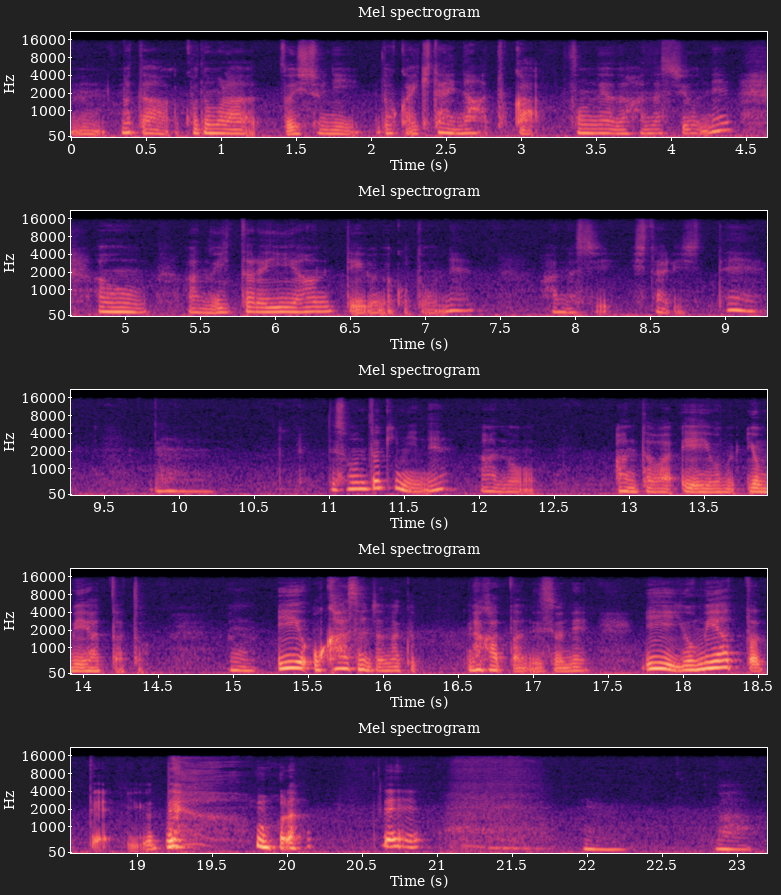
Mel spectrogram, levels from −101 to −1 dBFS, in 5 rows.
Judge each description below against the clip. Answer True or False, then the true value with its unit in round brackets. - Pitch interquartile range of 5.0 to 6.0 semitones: True (5.5 semitones)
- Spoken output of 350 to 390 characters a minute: False (305 characters per minute)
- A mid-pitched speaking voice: True (160 Hz)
